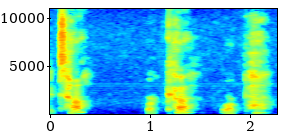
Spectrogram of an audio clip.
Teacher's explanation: it's that puff of air that comes out when I say T or C or P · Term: aspiration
